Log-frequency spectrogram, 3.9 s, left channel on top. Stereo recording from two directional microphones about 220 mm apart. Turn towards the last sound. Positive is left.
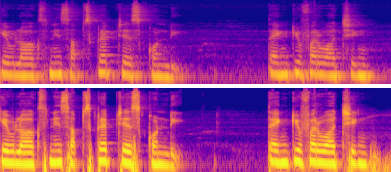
turn(degrees=-45)  # may be behind; listen again after turning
